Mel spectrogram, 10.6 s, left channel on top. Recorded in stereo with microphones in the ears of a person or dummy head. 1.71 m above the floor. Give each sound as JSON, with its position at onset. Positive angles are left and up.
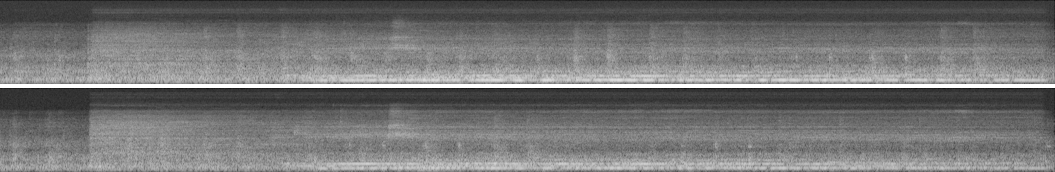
{"t": 0.9, "sound": "singing", "side_deg": -70, "distance_m": 4.0}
